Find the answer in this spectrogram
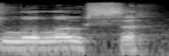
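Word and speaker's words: Llosa: Oh, this is a film by Louis Lalosa. Yeah, you actually do pronounce both L's.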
